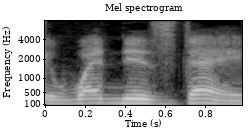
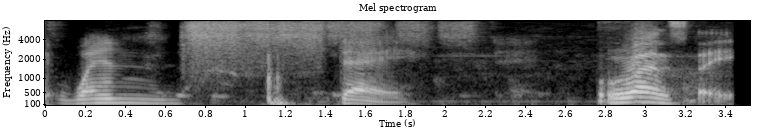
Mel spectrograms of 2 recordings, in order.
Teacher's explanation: we often skip or eat or swallow one of the syllables in Wednesday it's the NES we don't say w is day we say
